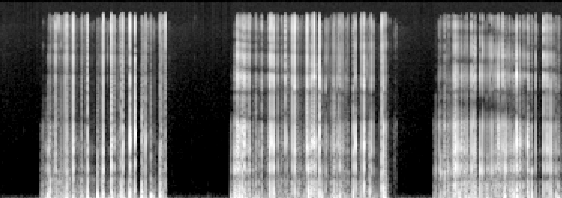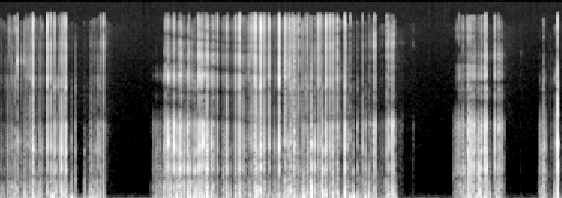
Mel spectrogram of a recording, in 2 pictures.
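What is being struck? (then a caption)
Felt pad scraped by a metal dental scaler. A metal dental scaler with a white handle scratches and pokes the surface of a small, solid, square beige felt pad mounted over a small lavalier mic. It produces dense, muffled, low rumbling scrapes and crackles in long bursts separated by short silences, with a final burst cut off at the end.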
